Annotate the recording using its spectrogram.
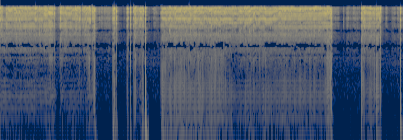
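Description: High-voltage arc at the output wire of a Cockcroft-Walton voltage multiplier driven by a neon sign transformer, buzzing steadily with a hiss. The arc cuts out suddenly about two seconds in and restarts a second later, then drops out again near the end, with a few short crackles before it stops.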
